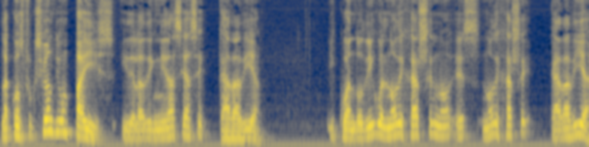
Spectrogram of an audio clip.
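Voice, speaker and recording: It's an unremarkable speaking voice: a man with a fairly high pitch. He speaks at a fairly slow pace with lively intonation. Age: 60s. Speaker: political analyst. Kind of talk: radio interview.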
